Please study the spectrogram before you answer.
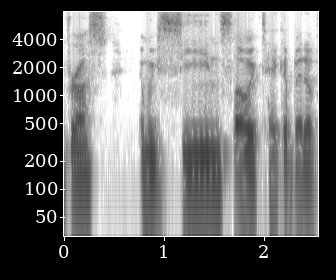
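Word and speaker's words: Slowik: And we've seen Slowick take a bit of like a philosophical, yeah, that's how you pronounce that.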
